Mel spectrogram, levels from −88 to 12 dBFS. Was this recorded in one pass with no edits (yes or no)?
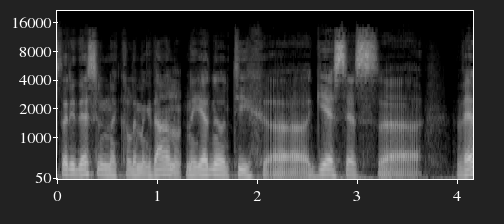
no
